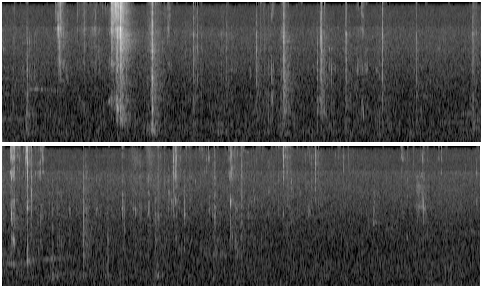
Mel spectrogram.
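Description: Close-miked biting and chewing of crispy fried chicken: a loud crunch about two seconds in as a piece is bitten, then scattered crunchy chewing clicks that thin out in the second half.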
